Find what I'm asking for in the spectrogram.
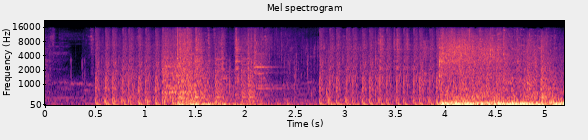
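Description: Heavy gunfire in Fallout New Vegas, rapid bursts of automatic shots crackling in a ruined city, loud and close, easing briefly then returning harder with booming low impacts.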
